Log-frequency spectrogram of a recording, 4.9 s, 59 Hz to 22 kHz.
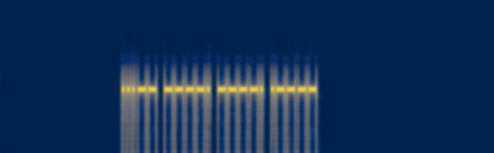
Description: Morse code, heard as a keyed tone, about 44 wpm, 700 Hz. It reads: 3991
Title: Numbers - 4-Digit 45wpm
